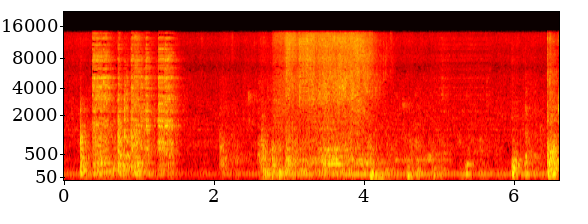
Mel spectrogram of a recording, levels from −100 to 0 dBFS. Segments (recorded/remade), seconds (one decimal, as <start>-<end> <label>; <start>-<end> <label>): 0.0-5.0 recorded; 5.0-5.7 remade; 5.7-6.6 recorded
